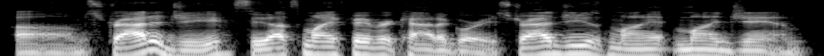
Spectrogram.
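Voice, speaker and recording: A man with a notably deep voice chats loosely to his viewers, wandering between thoughts and padding with fillers. His tone stays casual and frank. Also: lively intonation, brisk. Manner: rambling, filler-heavy, frank. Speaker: board game channel host. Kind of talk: casual live-stream chat.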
